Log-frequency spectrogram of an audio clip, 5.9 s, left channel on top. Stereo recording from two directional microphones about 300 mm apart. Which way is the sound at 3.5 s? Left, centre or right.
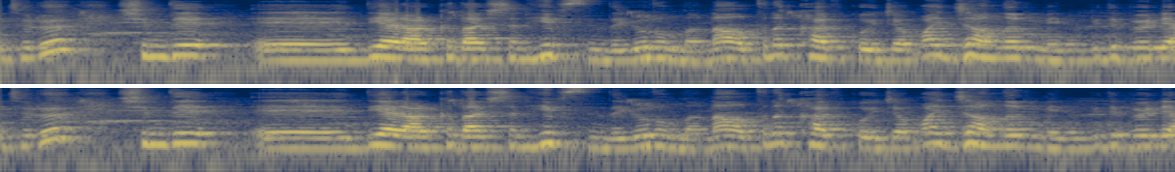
Centre.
